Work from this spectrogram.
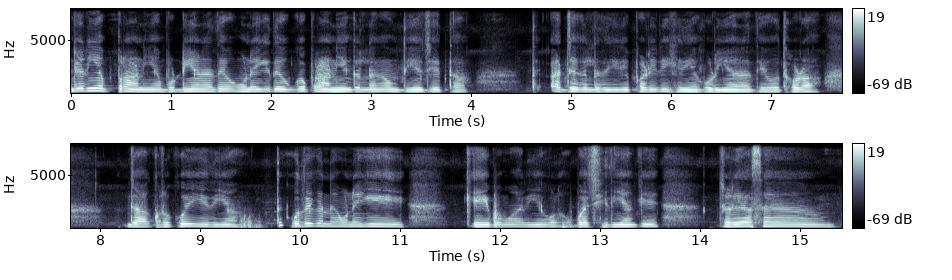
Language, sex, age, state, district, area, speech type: Dogri, female, 45-60, Jammu and Kashmir, Samba, rural, spontaneous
